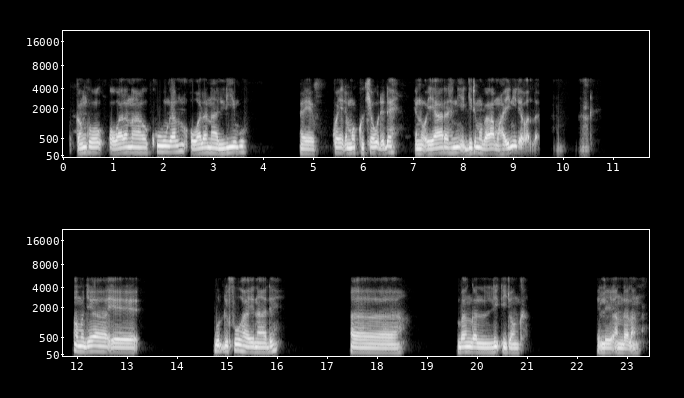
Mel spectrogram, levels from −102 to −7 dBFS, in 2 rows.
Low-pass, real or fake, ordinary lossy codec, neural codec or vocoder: 5.4 kHz; real; none; none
